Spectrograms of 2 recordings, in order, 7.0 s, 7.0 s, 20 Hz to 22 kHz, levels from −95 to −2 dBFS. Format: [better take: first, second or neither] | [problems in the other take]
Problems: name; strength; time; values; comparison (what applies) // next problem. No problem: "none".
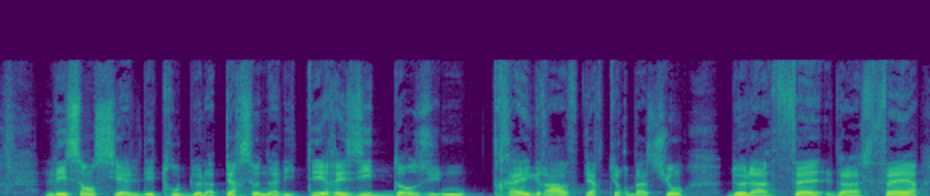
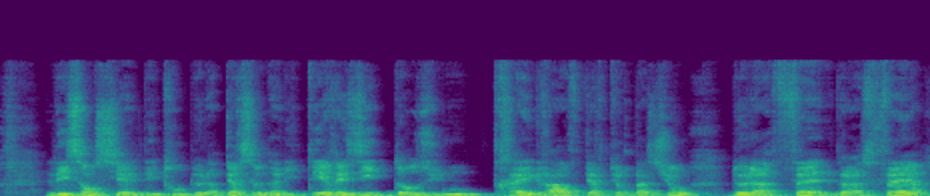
first | off-mic speech; far // room echo; slight; dies away in 0.3 s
